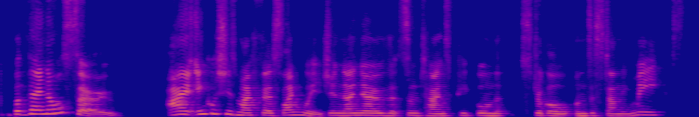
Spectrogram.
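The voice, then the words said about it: Northern English accent. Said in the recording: “I have an accent. I may have an accent... the northern part of England, especially Newcastle, they struggle to understand”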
